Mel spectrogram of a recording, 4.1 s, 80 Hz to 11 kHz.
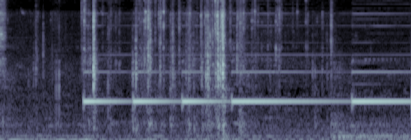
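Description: Ignition keys jangling as the key is turned on in a 1994–96 Chevrolet Impala SS, then the car's warning chime: a steady high tone from about a second in that restarts several times and fades between strikes.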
